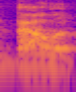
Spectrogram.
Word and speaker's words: Ballagh: Um, so my last name is currently Balla, Ballah. But when my ancestors came over, it was Ballagh. So the Ah. Irish Balla, yeah. So the silent G there as well.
